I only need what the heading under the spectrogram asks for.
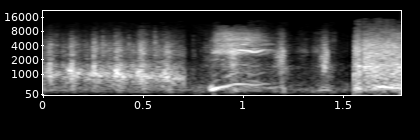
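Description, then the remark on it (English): A rapid-fire string of loud slap sound effects for a show's "buck slap" segment, roughly eight quick smacks in a row, followed by a brief gliding cry and a few more harsh bursts. “Wow, that is quite a series of slaps.”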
